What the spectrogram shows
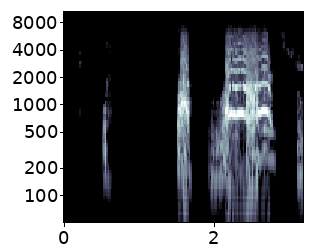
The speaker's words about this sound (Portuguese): Meu Deus do céu! Com cachorro! Filha. Cuidado com esse cachorro!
